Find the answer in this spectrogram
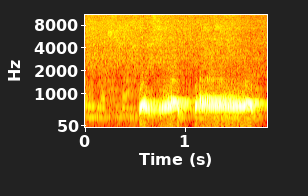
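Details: Spotted dove calling as a trapping lure: one brief wavering coo and a longer sustained mellow coo right after, in a quiet room with a faint background hum.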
